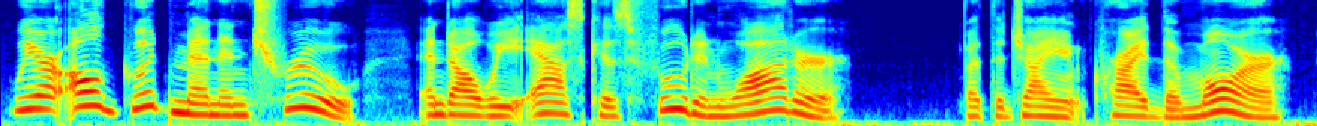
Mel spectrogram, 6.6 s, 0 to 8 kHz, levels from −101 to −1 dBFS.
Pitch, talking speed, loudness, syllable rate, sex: 205 Hz, 190 wpm, -18 LUFS, 4.4 syllables/s, female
